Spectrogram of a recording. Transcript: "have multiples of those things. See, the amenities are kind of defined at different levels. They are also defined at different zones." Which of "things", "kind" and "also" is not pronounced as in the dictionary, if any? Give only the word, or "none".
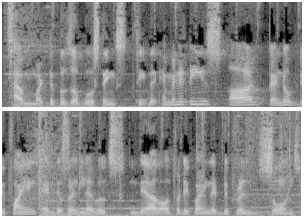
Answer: things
